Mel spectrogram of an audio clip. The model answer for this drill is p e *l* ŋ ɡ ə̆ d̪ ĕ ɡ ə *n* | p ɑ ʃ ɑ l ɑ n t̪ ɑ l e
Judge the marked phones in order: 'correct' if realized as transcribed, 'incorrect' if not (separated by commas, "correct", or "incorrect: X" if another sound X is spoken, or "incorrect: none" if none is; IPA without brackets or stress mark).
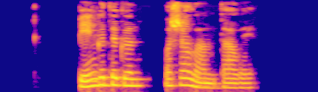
incorrect: none, correct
